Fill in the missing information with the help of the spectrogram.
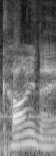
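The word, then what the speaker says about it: Kainé: go back to KY it's pronounced cai nay I was calling a coin just shows how much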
